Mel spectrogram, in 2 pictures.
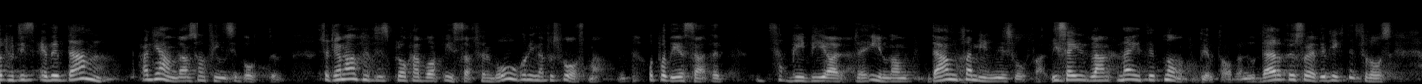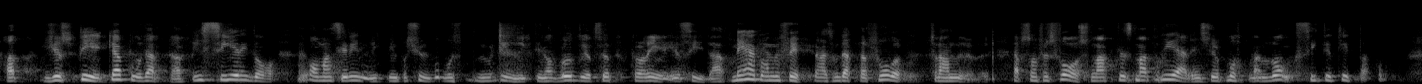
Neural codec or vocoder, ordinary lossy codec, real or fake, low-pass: codec, 16 kHz, 1 kbps, FreqCodec, larger model; AAC, 32 kbps; fake; 7.2 kHz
